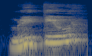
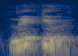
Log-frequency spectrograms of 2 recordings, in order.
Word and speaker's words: মৃত্যুর: সেক্ষেত্রে এটির সম্পূর্ণ উচ্চারণ হবে মৃত্যুর। মৃতুর মৃত্যুর।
